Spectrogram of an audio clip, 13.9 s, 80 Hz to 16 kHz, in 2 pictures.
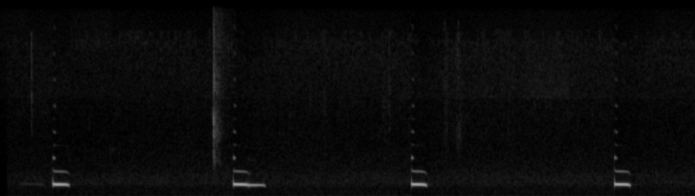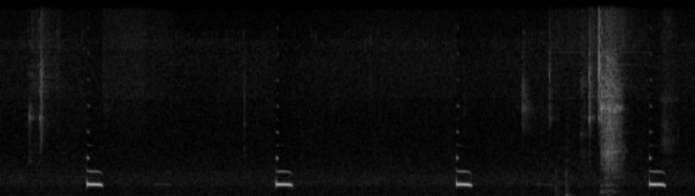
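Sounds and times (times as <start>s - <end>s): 
midwife toad calling: 0.1s - 0.8s, 2.3s - 2.7s, 4.1s - 4.4s, 6.1s - 6.4s, 7.2s - 8.8s, 9.7s - 10.0s, 11.5s - 12.5s.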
